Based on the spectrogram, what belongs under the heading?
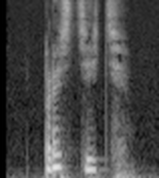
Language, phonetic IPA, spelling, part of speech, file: Russian, [prɐˈsʲtʲitʲ], простить, verb, Ru-простить.ogg
- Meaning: to excuse, to forgive, to pardon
